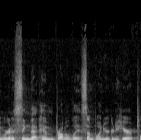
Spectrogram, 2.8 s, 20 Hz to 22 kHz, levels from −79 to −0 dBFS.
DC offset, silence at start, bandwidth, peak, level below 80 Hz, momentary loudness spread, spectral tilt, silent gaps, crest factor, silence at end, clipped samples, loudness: under 0.1%; 0 s; 19 kHz; -6 dBFS; -58 dBFS; 5 LU; -6 dB/octave; none; 18 dB; 0 s; under 0.1%; -24 LUFS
